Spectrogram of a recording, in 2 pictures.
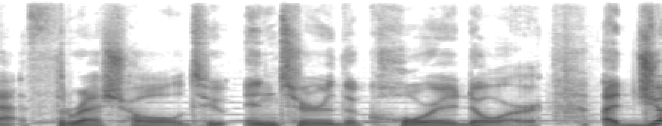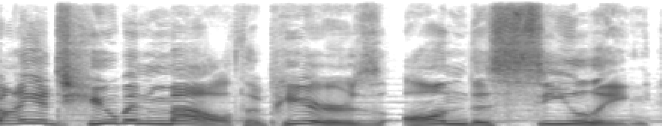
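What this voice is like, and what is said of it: Usual voice. Nothing is said of it.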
